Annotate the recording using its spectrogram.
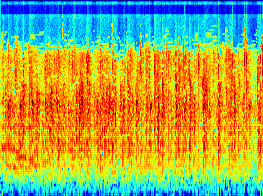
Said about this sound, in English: clap some more.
